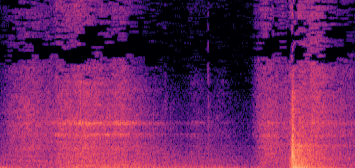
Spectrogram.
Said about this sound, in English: Junior closed the door quietly.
